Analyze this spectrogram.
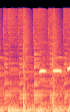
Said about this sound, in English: And he would lend his whistling techniques for the opening intro.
